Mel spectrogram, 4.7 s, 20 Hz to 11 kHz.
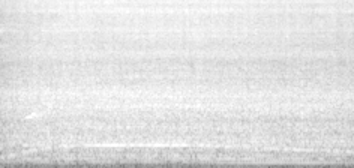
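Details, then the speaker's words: Honda Pridor converted to petrol-electric hybrid, running on battery through a 1500W rear hub motor under throttle: steady motor whine with a light chain whirr; the slight noise is the front sprocket, which still needs adjusting. "अब यह जो आवाज जो थोड़ी बहुत आ रही है ना यह इसकी फ्रंट स्प्रॉकेट की आवाज आ रही है। इसकी सेटिंग हमने करनी है।"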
